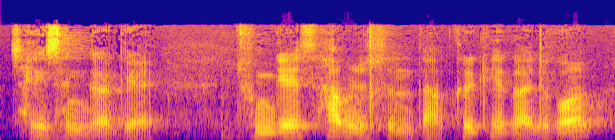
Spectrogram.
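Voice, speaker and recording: A man's voice: fairly low pitch, expressive, brisk, a little hiss or hum. Korean man giving a casual exam lecture. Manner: conversational, acts out quoted exchanges.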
